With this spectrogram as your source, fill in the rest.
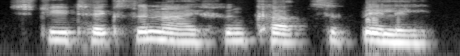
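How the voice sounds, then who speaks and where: A woman's voice: mid-range voice, fairly even intonation, moderate pace, a little mellow, no echo, low-quality recording. A woman narrator reading stage directions aloud at a dramatic script table read.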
